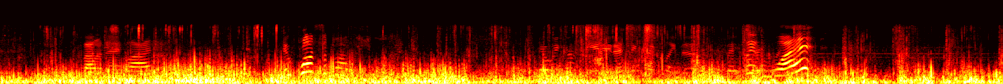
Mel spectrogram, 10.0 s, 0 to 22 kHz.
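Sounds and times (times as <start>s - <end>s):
footsteps on a path: 0.0s - 10.0s
wind rumbling on microphone: 0.0s - 10.0s.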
